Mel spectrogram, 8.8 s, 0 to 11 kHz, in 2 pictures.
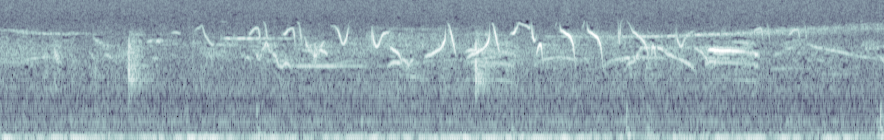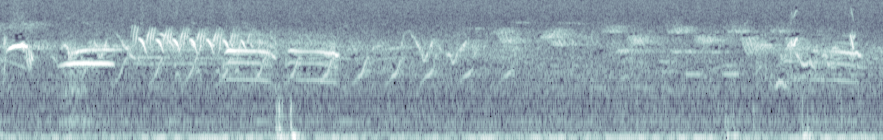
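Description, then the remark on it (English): A bird, logged as bird 5-9, sings in rapid, high twittering phrases of quick chirps and short trills, continuing throughout over a steady low background hum. “Start recording bird 5-9 in song.”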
